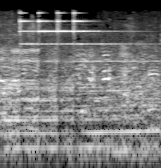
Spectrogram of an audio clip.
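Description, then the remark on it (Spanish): A small bell is struck four times in quick succession by the chef of a mobile Mexican food kitchen to announce that an order is ready at a taco dinner marking the end of Ramadan. Its bright, high ringing tone lingers and fades over a steady murmur of background voices and noise. “toca la campana para anunciar que la orden está lista.”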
